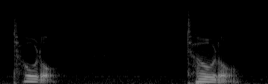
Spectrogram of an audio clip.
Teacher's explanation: The last sound is going to be a velarized L as well. It's occurring at the end of the word.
